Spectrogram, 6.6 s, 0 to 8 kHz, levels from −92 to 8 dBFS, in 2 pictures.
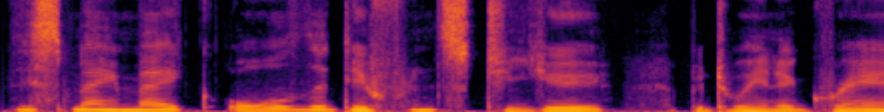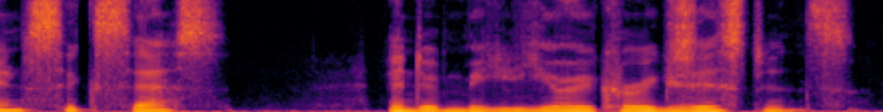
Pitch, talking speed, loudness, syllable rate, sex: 160 Hz, 145 wpm, -17 LUFS, 4.6 syllables/s, male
